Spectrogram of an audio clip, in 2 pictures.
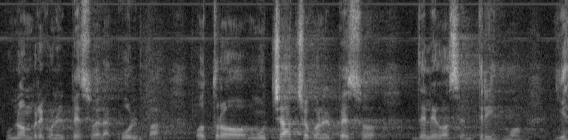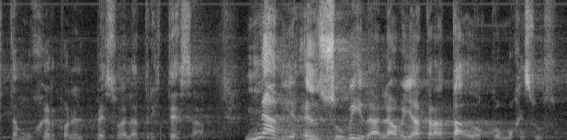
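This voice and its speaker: A man preaching a sermon in Rioplatense Spanish, swinging between loud emphasis and hushed lines. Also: fairly high pitch, moderate pace, reverberant, in a large hall. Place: church.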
